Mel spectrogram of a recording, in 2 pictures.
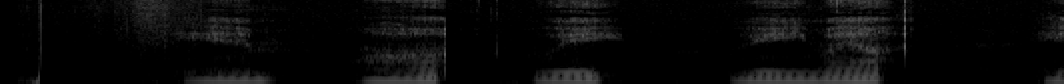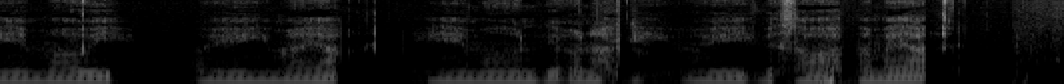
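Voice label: Reversed speech 2 - Produced by recording myself saying 'I am a part of you, you can not ignore me, you are me, I am you, you are me' reversed and distorted in premier; sound production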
